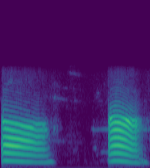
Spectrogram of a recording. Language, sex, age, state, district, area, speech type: Manipuri, female, 30-45, Manipur, Kangpokpi, urban, conversation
